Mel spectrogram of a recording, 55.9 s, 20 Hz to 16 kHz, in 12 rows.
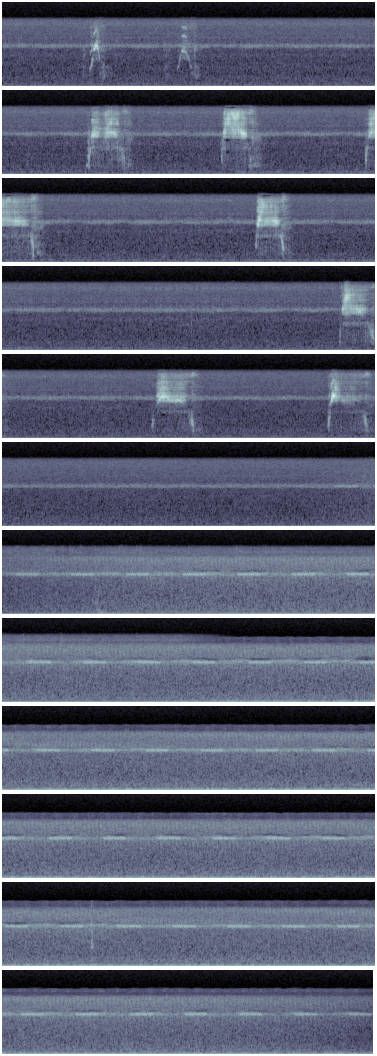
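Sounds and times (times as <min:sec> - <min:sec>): crickets chirping: 0:00.0 - 0:55.9
faint low rumble: 0:00.0 - 0:55.9.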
